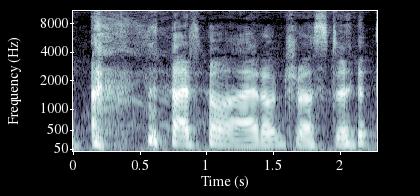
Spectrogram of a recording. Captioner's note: laughing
